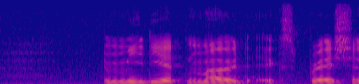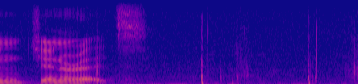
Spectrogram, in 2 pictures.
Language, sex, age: English, male, 21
